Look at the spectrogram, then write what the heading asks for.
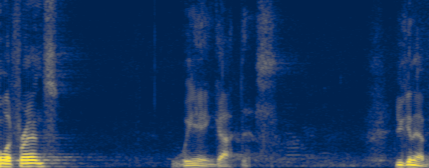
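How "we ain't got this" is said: softer, slower confession; hushed, humble honesty; soft admission. Real, not acted. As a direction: lean in and level with them. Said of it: "admitting need".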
